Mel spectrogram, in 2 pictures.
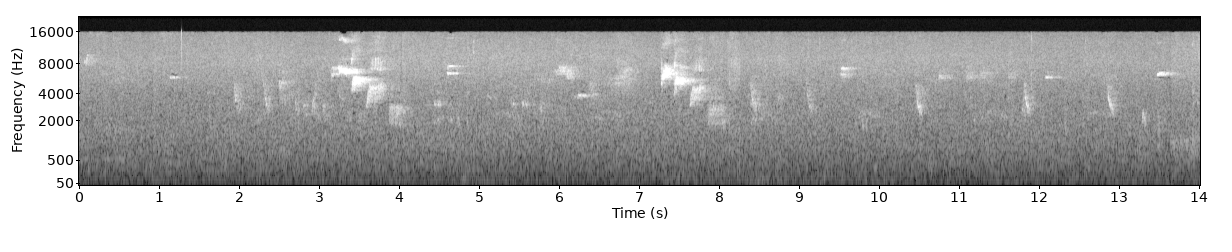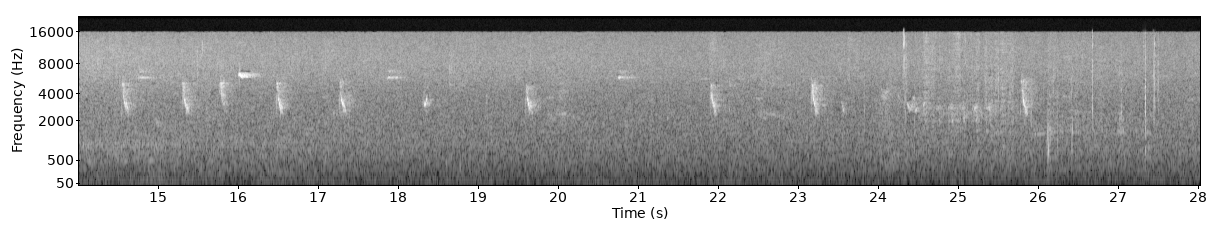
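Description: Birds calling over steady background noise: two louder falling calls in the first eight seconds, then short chirps repeated about once a second.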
